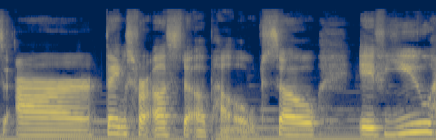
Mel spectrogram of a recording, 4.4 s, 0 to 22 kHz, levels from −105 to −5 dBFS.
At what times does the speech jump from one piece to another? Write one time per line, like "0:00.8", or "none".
0:00.9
